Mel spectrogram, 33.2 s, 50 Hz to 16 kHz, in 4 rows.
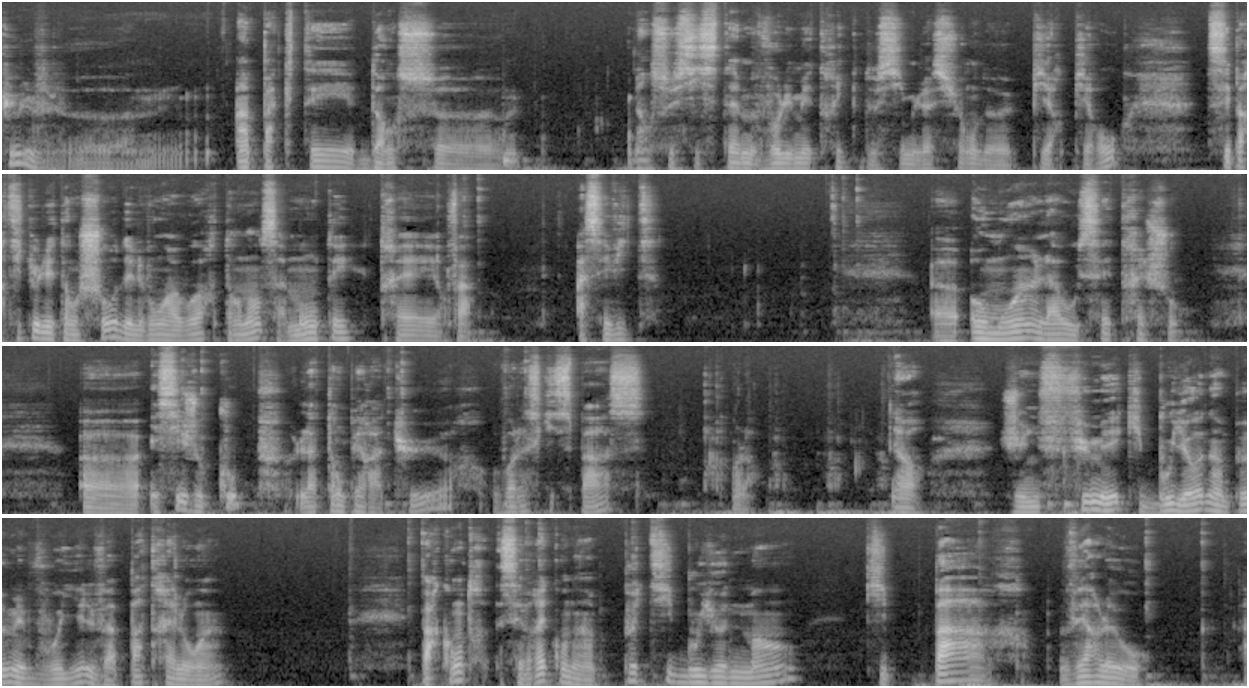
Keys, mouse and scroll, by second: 11.3 click, 13.8 click, 17.7 click, 19.1 click, 19.9 click, 21.2 scroll up 1, 21.4 scroll down 1, 21.6-22.1 scroll up 2, 22.1 middle click, 22.3 middle click, 27.5 click, 28.3 click, 29.0 click, 31.3 alt+click, 32.4 alt+click.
